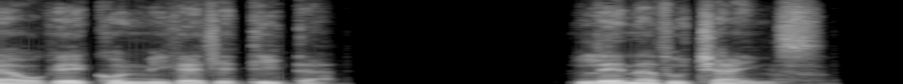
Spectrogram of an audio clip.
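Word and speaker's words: Duchannes: Lena Duchains. Pronunciado, en el sur, para rimar con lluvia. De la manera en que Ama lo extendió, hubieras pensado que la palabra tenía una sílaba extra.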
